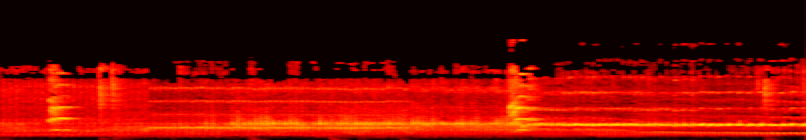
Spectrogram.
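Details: Malinois Waterslager canary held in a cage, singing sustained buzzy trilled tours on a level pitch that shift upward and downward between phrases, with a few short sharp notes breaking in.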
